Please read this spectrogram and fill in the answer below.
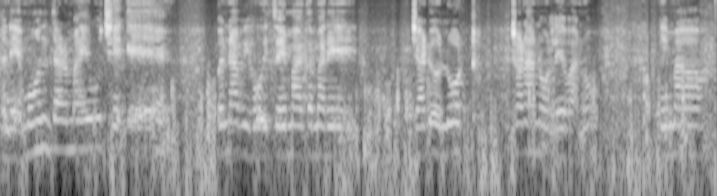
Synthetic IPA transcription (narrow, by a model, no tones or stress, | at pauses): ənemoɦənd̪aɾmãeʋũt͡ʃʰeke | ɓənaʋiɦojt̪oemãt̪əmaɾe | d͡ʒaɽjoloʈt͡ʃəɽ̃anoleʋa̰nõemã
